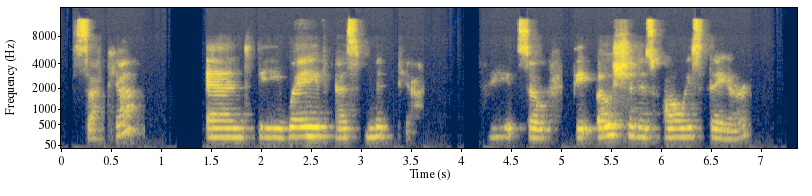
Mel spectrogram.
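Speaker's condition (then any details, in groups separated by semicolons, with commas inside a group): No condition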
